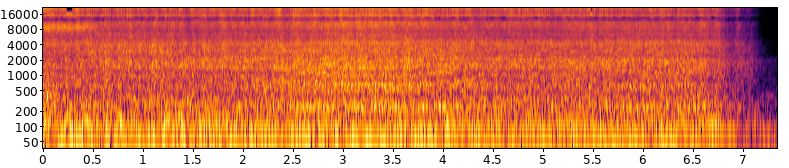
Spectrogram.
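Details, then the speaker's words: Samsung dryer running: loud, heavy rattle and deep vibration apparently from the blower fan area, where lint and debris buildup can cause it. "So it seems like everything is spinning, it's running, but we're just hearing a crazy rattle and vibration type sound."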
